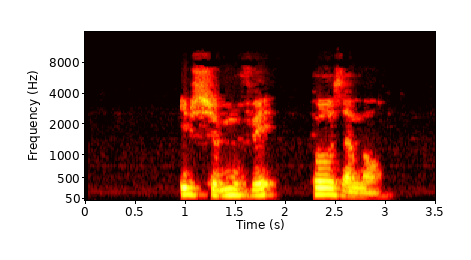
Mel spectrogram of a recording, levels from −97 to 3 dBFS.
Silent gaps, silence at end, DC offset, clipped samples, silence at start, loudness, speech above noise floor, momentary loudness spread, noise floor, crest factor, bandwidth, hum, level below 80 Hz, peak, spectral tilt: none; 0.55 s; under 0.1%; under 0.1%; 0.95 s; -20 LUFS; 58 dB; 12 LU; -77 dBFS; 18 dB; 7.4 kHz; none; -64 dBFS; -4 dBFS; -7 dB/octave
